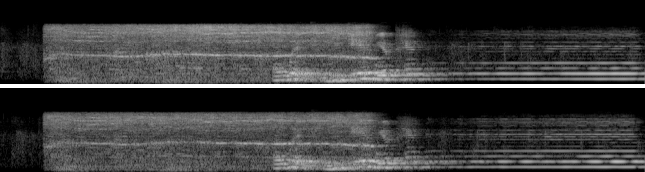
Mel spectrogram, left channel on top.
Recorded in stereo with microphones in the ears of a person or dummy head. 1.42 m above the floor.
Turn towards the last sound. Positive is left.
turn(degrees=-65)  # may be behind; listen again after turning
